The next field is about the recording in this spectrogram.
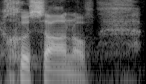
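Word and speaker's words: Khusanov: It's a silent K, Husanov.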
